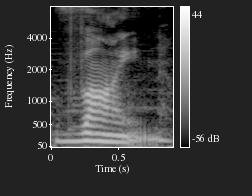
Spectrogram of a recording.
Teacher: V and W merge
